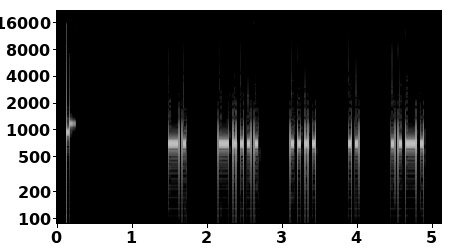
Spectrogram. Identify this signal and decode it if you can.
Morse code, heard as a keyed tone, about 25 wpm, spaced as for 14 wpm, 700 Hz. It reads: N6HIF
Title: USA Call Signs - 3x Character Spacing - 25wpm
